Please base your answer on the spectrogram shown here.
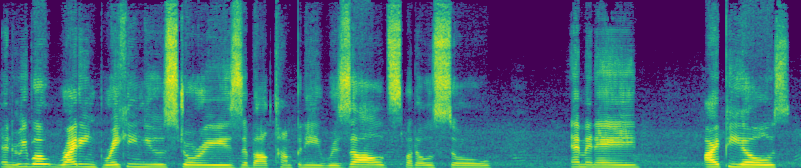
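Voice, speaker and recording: A middle-aged woman from Malaysia, a journalist being interviewed, telling her story in an articulate, measured way. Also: mid-range voice, fairly even intonation. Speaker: guest journalist. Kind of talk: long-form interview.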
